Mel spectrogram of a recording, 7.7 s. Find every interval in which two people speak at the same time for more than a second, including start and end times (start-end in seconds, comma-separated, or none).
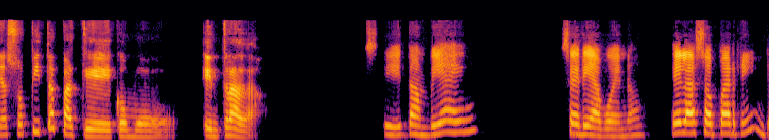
none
